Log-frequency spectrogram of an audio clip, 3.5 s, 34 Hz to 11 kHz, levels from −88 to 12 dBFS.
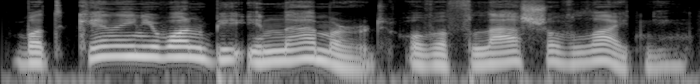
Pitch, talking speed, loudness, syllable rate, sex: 160 Hz, 190 wpm, -17 LUFS, 5.2 syllables/s, male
